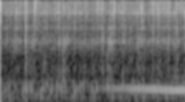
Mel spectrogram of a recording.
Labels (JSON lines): {"label": "biophony, cascading saw", "recorder": "HydroMoth"}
